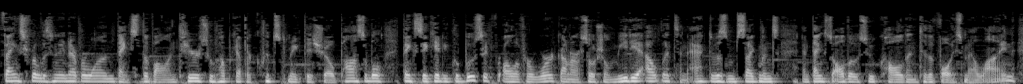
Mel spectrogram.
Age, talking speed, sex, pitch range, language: 30-49, 265 wpm, male, 115-140 Hz, English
